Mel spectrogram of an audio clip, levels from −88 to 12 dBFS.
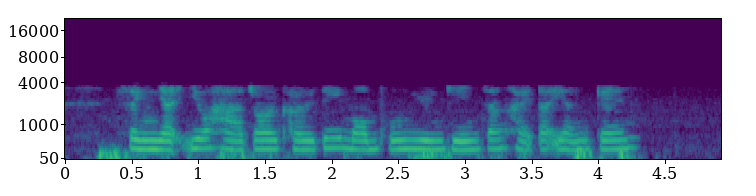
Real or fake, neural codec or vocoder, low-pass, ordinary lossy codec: real; none; 3.6 kHz; Opus, 64 kbps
